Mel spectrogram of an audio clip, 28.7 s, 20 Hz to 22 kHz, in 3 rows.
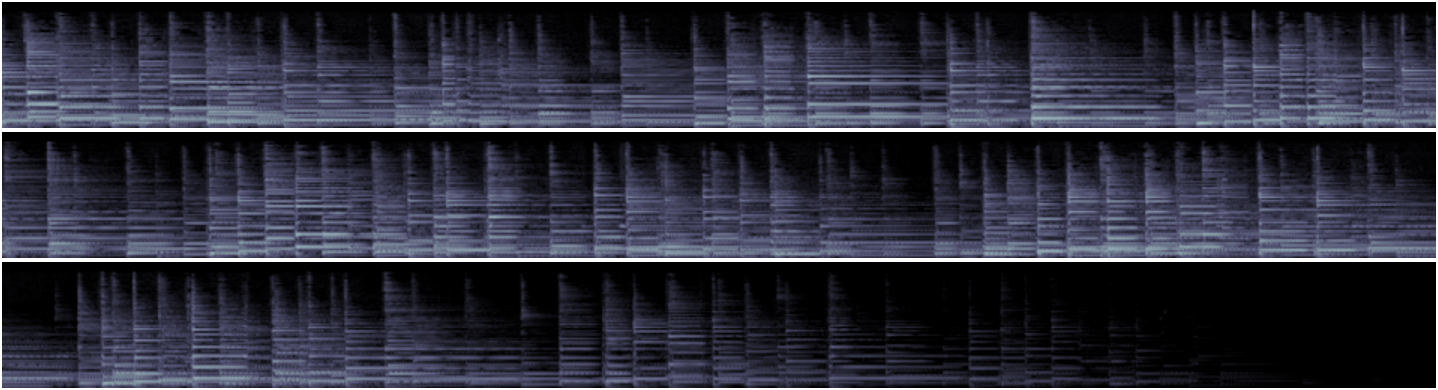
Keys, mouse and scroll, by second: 3.6 click, 5.2-15.6 middle drag, 15.9 click, 18.7 click.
